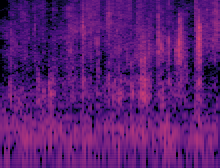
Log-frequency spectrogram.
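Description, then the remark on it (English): Soft crinkling and rustling of a white sheet of paper being taken out and handled, with a few sharper crackles near the end and no voices. “Take out this white piece of paper here.”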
